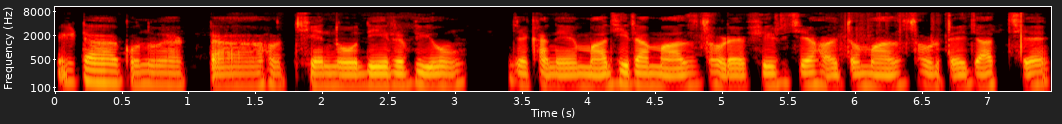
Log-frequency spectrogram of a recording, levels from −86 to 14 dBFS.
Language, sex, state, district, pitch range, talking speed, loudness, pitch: Bengali, male, West Bengal, Kolkata, 105-120 Hz, 135 wpm, -26 LUFS, 110 Hz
